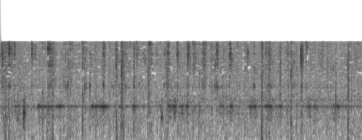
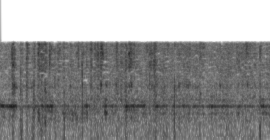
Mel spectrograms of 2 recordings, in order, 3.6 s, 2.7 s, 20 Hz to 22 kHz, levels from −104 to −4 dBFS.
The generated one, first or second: second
